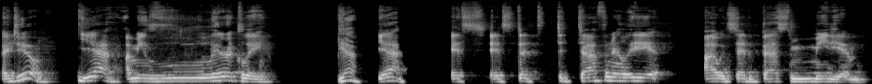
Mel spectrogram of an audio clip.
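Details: Stuttering in an adult male who has stuttered since childhood, in spontaneous conversational speech.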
